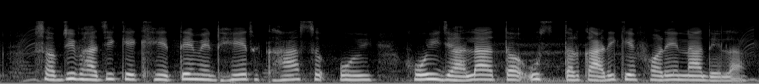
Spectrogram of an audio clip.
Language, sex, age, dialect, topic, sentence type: Bhojpuri, female, 18-24, Southern / Standard, agriculture, statement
